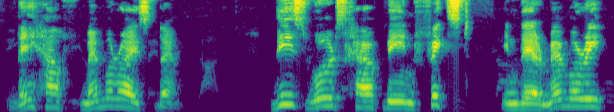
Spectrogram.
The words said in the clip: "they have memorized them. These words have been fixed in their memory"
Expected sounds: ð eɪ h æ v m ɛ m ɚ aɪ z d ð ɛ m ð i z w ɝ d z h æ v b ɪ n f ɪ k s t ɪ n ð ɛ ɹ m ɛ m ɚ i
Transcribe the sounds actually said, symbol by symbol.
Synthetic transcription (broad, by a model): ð eɪ h æ v m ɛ m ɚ aɪ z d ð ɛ m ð i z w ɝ d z h æ v b ɪ n f ɪ k s t ɪ n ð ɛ ɹ m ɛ m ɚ i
